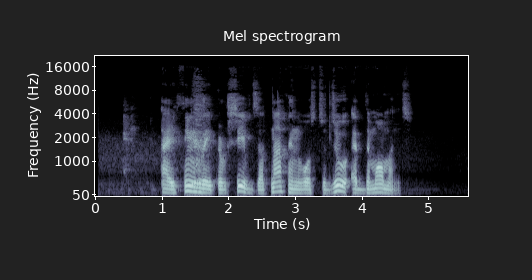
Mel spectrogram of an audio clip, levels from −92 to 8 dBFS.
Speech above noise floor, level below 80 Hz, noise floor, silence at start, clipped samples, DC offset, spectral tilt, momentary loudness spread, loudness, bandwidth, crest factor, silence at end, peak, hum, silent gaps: 62 dB; -52 dBFS; -78 dBFS; 0.4 s; under 0.1%; under 0.1%; -7.5 dB/octave; 6 LU; -17 LUFS; 10 kHz; 16 dB; 0.95 s; -2 dBFS; none; none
